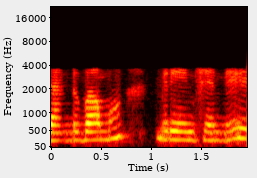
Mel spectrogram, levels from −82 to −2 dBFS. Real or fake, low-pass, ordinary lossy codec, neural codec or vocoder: fake; 3.6 kHz; none; vocoder, 24 kHz, 100 mel bands, Vocos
